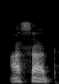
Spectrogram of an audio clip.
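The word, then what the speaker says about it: أسد: আলিফের উচ্চারণ আ এর মত হয়ে থাকে। উদাহরণ হচ্ছে আসাদ। আসাদ। আসাদ। আসাদ মানে সিংহ।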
